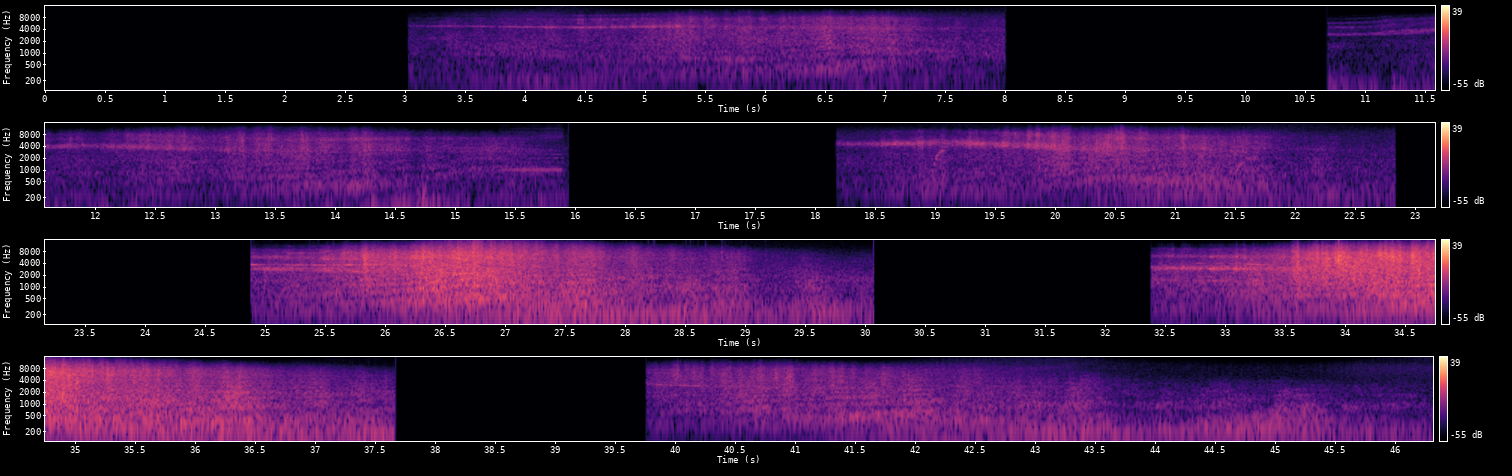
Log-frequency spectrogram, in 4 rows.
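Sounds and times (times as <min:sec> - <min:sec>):
F-35 jet landing at Leeuwarden: 0:03.0 - 0:08.0, 0:10.7 - 0:16.0, 0:18.2 - 0:22.9, 0:24.9 - 0:30.1, 0:32.4 - 0:37.7, 0:39.8 - 0:46.3.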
